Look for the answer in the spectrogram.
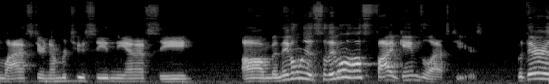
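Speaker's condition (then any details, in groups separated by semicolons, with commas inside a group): No condition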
